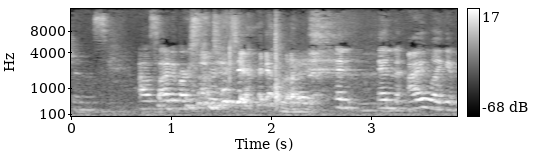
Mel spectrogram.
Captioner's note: laughs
